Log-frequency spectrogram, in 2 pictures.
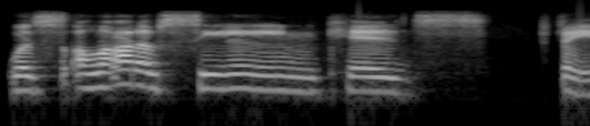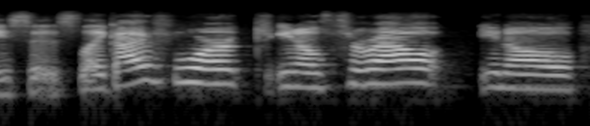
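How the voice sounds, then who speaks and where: A woman chatting casually as an interview guest, expressive and talkative, with a sweet voice like a cartoon princess. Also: a little high, smooth, low-quality recording. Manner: chatty, expressive, quick to laugh. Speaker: podcast guest, mermaid performer.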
